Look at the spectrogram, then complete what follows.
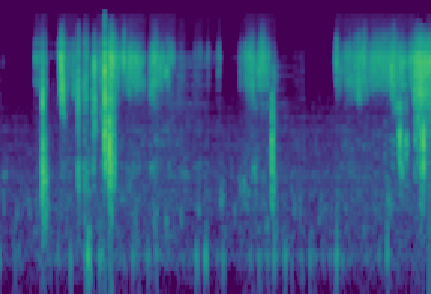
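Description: Paper rustling in short bursts with a few sharp clicks, as the pages of a printed booklet are handled and turned.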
